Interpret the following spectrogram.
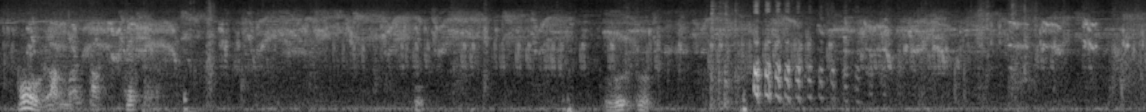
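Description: Birds chirping and calling outdoors, a busy mix of high calls throughout.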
